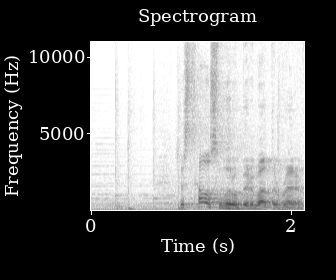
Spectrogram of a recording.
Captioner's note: voiceover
